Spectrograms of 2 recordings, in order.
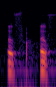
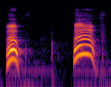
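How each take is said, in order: First: Said in the usual way. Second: Rising, much higher and louder shout. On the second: Real, not acted. Player yelling at a stuck horse, rising shout. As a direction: yell at the stubborn horse.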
